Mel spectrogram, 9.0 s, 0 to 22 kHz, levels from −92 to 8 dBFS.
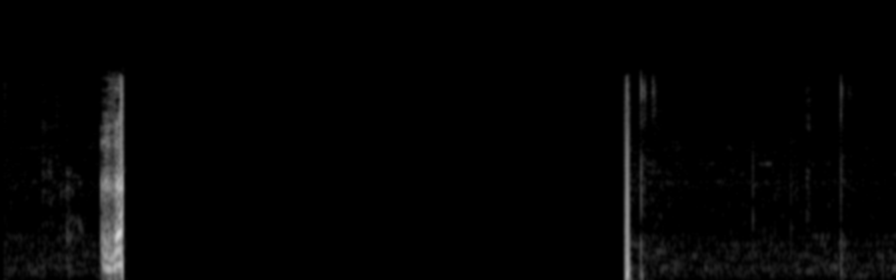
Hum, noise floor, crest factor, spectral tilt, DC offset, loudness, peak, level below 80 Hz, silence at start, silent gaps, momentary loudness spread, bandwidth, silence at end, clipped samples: none; -77 dBFS; 28 dB; -4.5 dB/octave; under 0.1%; -22 LUFS; -2 dBFS; -50 dBFS; 1 s; 1.26-6.22 s; 12 LU; 7.4 kHz; 2.65 s; under 0.1%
